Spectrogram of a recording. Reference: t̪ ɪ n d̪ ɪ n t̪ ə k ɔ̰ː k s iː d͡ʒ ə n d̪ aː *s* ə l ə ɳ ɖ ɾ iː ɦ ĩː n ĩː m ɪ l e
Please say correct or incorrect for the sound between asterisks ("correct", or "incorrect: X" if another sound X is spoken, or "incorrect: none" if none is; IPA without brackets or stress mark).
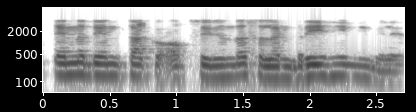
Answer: correct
